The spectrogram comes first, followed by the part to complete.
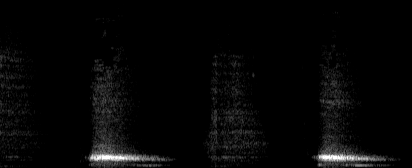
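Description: A man taking slow deep breaths close to the microphone: two loud exhalations about two seconds apart, each preceded by a faint inhalation.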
